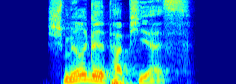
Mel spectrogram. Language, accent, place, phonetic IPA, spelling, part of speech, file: German, Germany, Berlin, [ˈʃmɪʁɡl̩paˌpiːɐ̯s], Schmirgelpapiers, noun, De-Schmirgelpapiers.ogg
- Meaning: genitive singular of Schmirgelpapier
